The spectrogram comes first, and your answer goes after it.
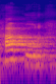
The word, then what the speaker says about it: ठाकुर: एक व्यक्ति महापुरुष रविंद्रनाथ ठाकुर, ये ठाकुर शब्द का उच्चारण अंग्रेज लोग ठीक से नहीं कर पा रहे थे, यहाँ से ले जाकर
